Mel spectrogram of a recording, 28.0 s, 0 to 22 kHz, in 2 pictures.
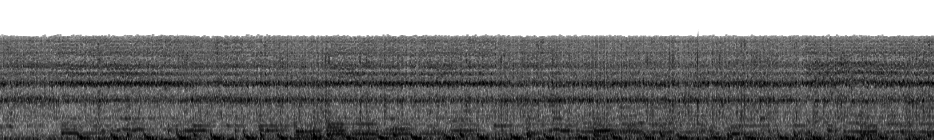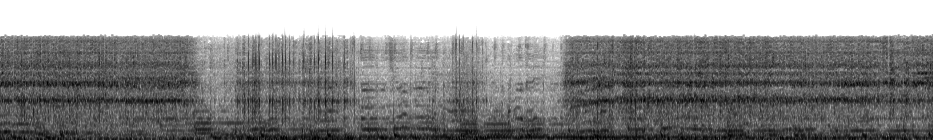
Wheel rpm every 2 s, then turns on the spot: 160, 160, 160, 160, 160, 160, 160, 160, 90, 30, 10, 80, 160, 160.
18-22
